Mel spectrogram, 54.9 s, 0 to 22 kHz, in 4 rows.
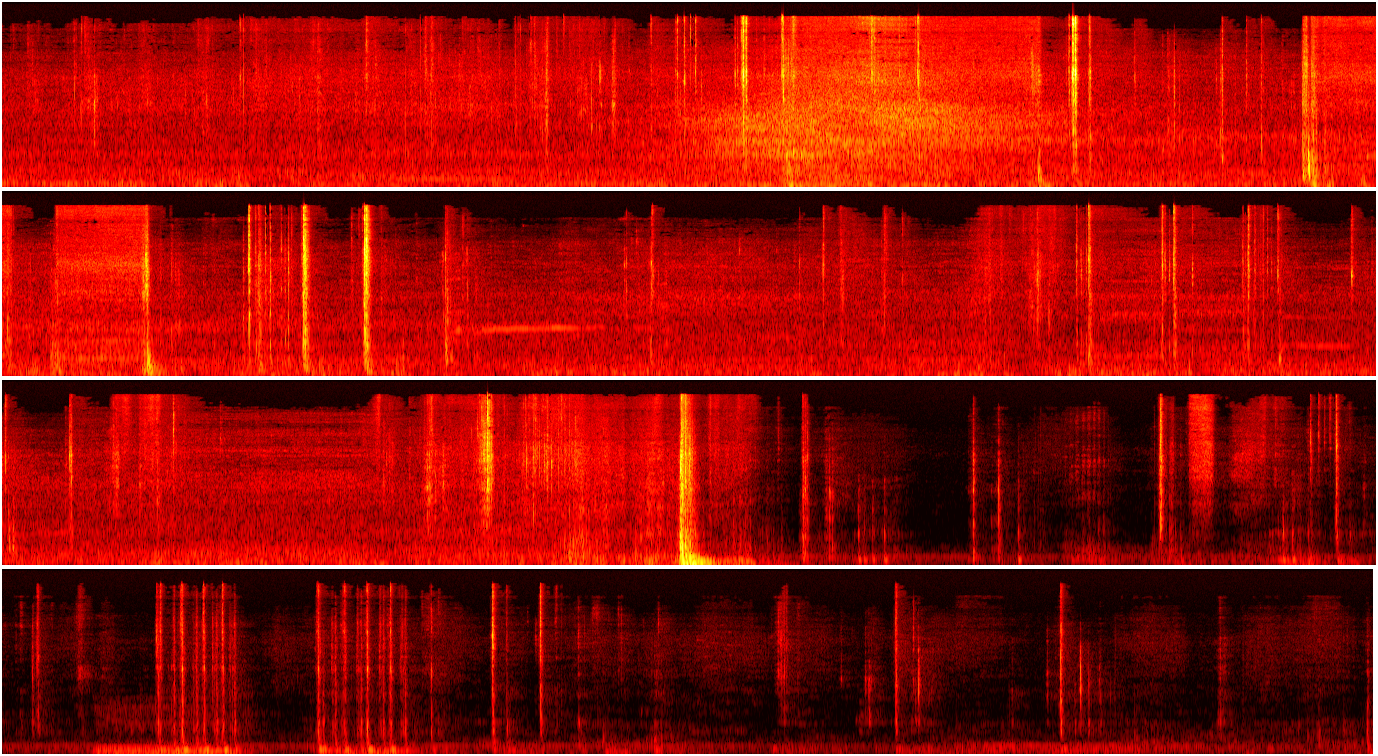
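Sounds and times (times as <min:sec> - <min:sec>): power window motor running: 0:13.1 - 0:15.4.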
